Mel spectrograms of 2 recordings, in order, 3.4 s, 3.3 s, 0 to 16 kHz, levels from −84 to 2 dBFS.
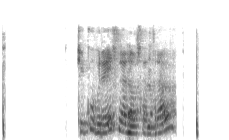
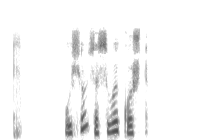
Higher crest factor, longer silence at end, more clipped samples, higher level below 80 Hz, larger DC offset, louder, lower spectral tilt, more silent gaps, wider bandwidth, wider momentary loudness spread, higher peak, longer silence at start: about the same, 20 dB vs 20 dB; second, 0.45 s vs 1.25 s; neither; first, -68 dBFS vs -84 dBFS; neither; first, -25 LUFS vs -33 LUFS; about the same, -4.5 dB/octave vs -4 dB/octave; first, 0.13-1.16 s, 2.77-2.94 s vs 0.33-0.97 s, 1.81-1.86 s; about the same, 8.2 kHz vs 7.8 kHz; first, 15 LU vs 8 LU; first, -8 dBFS vs -18 dBFS; second, 0.05 s vs 0.2 s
